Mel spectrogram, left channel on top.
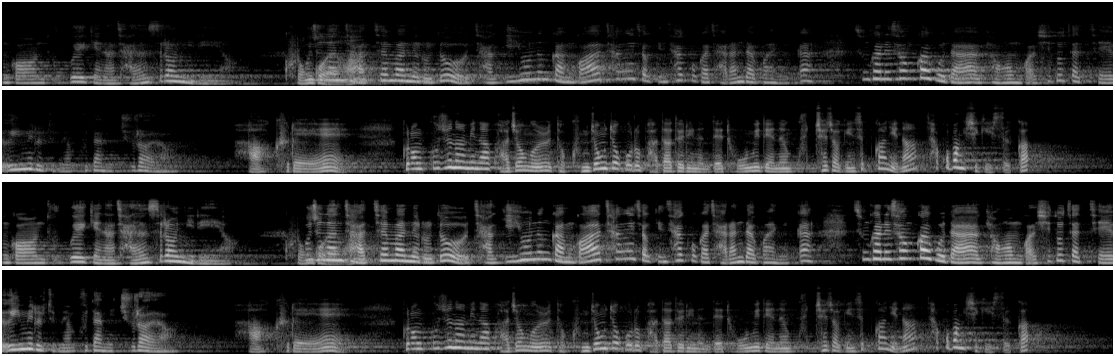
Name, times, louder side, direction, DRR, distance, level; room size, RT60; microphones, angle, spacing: voice 1, 0.0-2.3 3.0-12.9, right 5 dB, 65° right, 17 dB, 0.4 m, -26 dB
voice 2, 2.8-3.7 13.4-21.4, left 2 dB, 20° left, 14 dB, 0.4 m, -27 dB
21.0 x 8.2 x 7.3 m, 2.7 s
head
